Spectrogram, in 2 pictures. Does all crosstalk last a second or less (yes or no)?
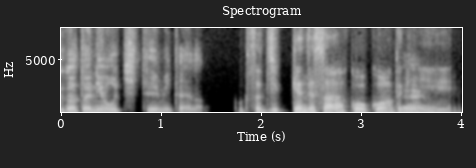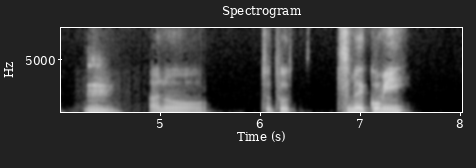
yes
